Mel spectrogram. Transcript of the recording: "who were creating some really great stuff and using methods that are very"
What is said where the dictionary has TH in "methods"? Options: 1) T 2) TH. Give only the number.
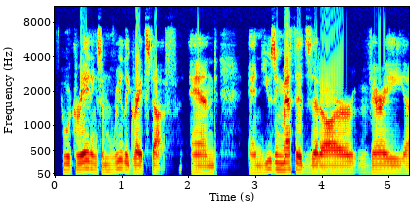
2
